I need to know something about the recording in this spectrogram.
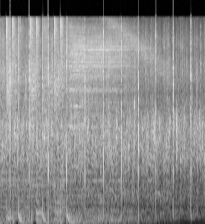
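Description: Audience applauding over music, with dense irregular clapping throughout.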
